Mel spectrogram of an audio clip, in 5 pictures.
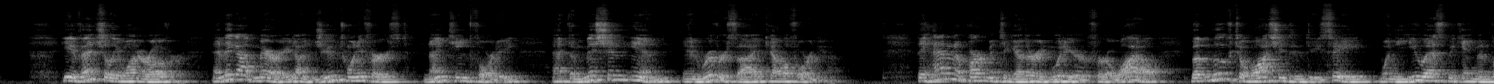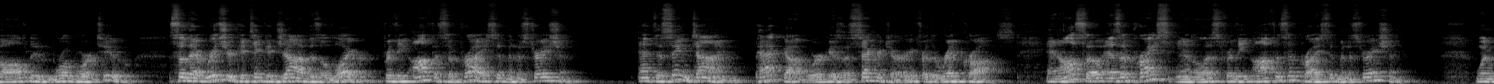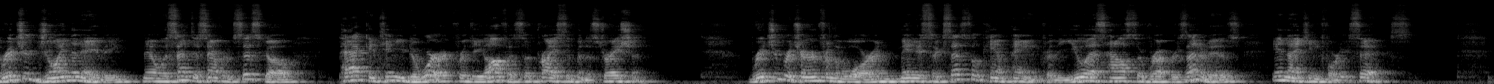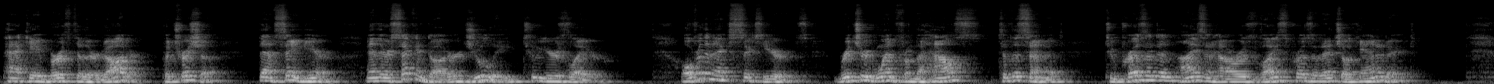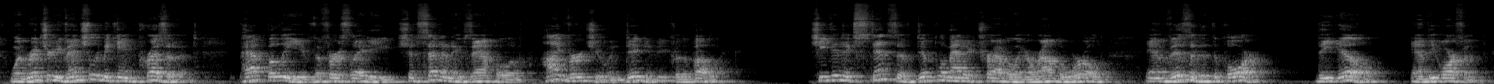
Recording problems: room echo; slight; dies away in 0.6 s
off-mic speech; somewhat distant

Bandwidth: 18.5 kHz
